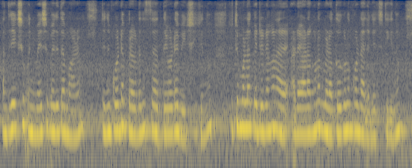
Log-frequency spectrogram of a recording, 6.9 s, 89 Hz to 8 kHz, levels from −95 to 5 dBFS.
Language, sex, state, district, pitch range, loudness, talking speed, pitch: Malayalam, female, Kerala, Kollam, 225-250 Hz, -14 LUFS, 115 wpm, 235 Hz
